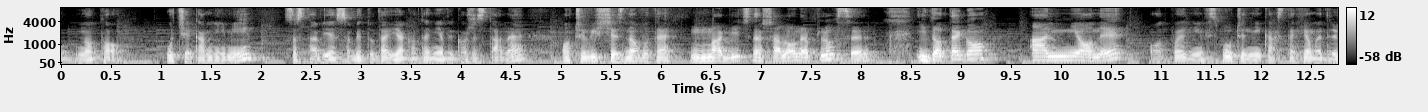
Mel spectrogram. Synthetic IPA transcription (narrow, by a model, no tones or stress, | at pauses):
nɔt̪ɔ̰ | ut͡ɕɛkamɲimʲi | z̥ɔst̪avʲɛsɔbʲjɛt̪ut̪ajːakɔt̪ɛɲɛvɘkɔʐɘst̪a̰nɛ | ɔt͡ʂɘvʲiɕt͡ɕɛznɔvut̪ɛmaɡʲit͡ʂnɛʂalɔnɛplusɘid̪ɔt̪ɛɡɔ | aɲɔnɘ | ɔ̰ɔt̪̚pɔvʲjɛd̪ɲixfspuwt͡ʂɘnɲikaxst̪ɛxʲjɔmɛt̪ɾɘ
